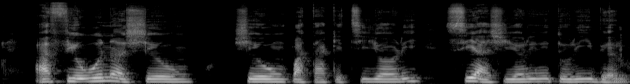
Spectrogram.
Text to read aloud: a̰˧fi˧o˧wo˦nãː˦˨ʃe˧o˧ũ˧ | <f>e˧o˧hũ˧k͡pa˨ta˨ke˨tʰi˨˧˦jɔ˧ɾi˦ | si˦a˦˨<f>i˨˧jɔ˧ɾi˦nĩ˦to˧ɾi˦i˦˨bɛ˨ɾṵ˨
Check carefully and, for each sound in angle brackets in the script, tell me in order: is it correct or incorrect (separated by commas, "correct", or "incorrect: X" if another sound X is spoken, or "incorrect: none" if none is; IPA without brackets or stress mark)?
incorrect: ʃ, incorrect: ʃ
